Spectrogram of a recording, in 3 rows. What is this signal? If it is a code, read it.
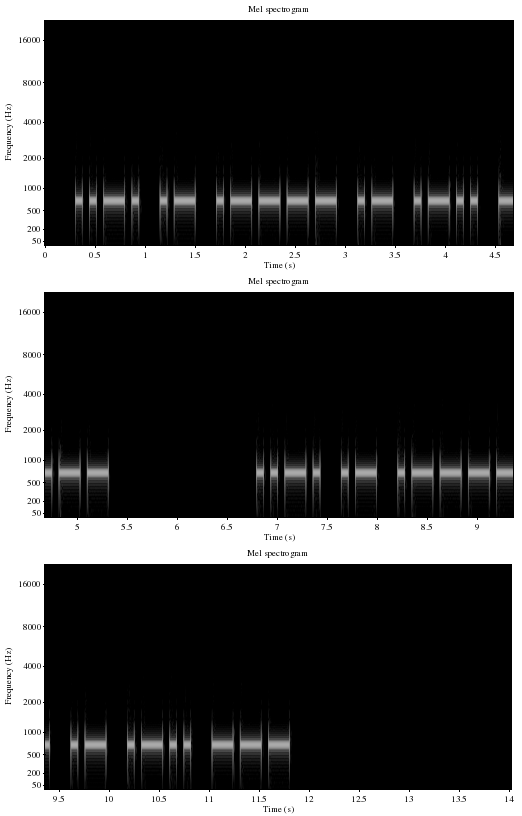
Morse code, heard as a keyed tone, about 17 wpm, 700 Hz. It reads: FA1ALO FA1ALO
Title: DXCC-100 Call Signs - 6 Characters - Repeated 2x - 17wpm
